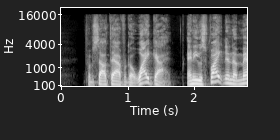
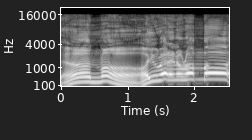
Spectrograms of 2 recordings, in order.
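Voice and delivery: Michael Buffer impression; 8 semitones higher, slower than usual. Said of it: "And Michael Buffer's like".

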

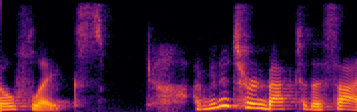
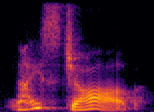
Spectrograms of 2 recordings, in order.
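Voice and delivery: ordinary talk

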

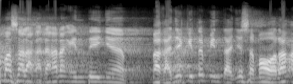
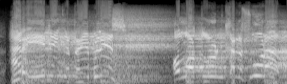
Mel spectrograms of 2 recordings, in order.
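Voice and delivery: high, loud proclamation; acted loud cry; 12 semitones higher, 4 dB louder than usual. Preacher voicing Iblis telling minions of the surah, high acted cry. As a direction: cry it out as the devil's boss. Acting Iblis's anguished announcement.

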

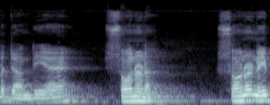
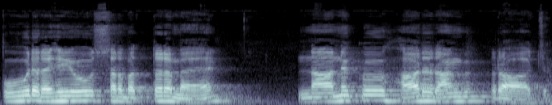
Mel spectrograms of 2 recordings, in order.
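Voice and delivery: slow, with ਮੈਂ un-nasalised; correct recitation; much slower than usual. Shown as a demonstration. Teacher recites the corrected verse slowly. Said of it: "ਬਿੰਦੀ ਤੋਂ ਰਹਿਤ ਪੜ੍ਹਨਾ ਹੈ".

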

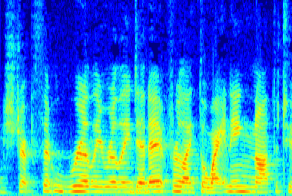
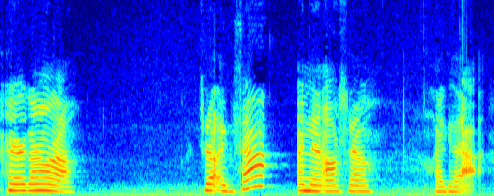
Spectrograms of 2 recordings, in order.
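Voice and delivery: fingers in mouth; talking while flossing. Real, not acted. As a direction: floss between front teeth. Seen 0: Floss and fingers between front teeth while speaking; absent in references.

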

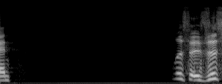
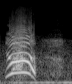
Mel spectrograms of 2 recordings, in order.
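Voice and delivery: startled yelp; 13 semitones higher than usual. Real, not acted. Startled gamer yelping at a jump scare.

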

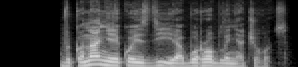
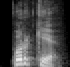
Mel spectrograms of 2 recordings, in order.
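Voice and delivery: "Por qué?" higher and louder, falling; clear model word; 4 semitones higher, 5 dB louder than usual. Shown as a demonstration. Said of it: "teacher models the word".

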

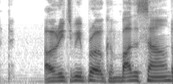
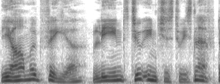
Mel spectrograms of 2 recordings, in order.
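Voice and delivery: ordinary delivery, nothing marked

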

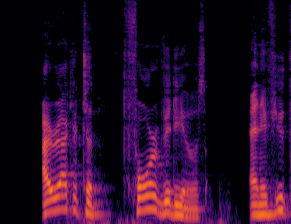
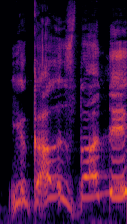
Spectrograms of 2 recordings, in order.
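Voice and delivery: much higher, slow strained cry-shout; mock dying shout; slower than usual. Imitating a commenter's final words, high slow cry. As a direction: wail it out as a last dying word. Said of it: "the last words they would say is".

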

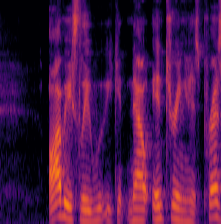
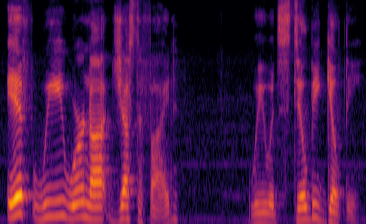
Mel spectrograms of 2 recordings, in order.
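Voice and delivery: ordinary talk, nothing marked

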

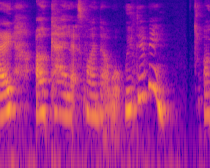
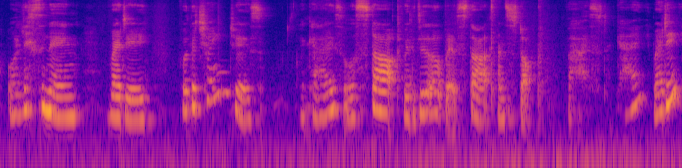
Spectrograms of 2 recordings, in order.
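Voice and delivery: whisper; 8 dB quieter than usual. Acted. Hushed build-up before game.

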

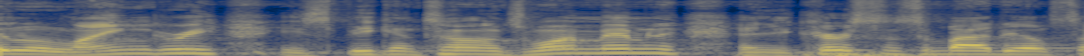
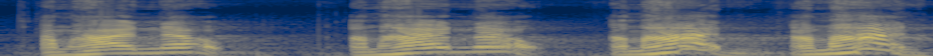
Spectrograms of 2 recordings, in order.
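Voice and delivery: mock hiding woman; 7 semitones higher, faster than usual. Healed woman retreating into hiding.

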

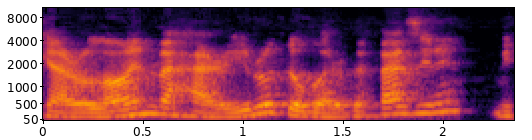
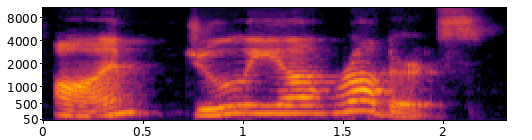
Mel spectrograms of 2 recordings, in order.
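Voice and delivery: very slow, raised teaching voice; listen-and-repeat model; 5 semitones higher, 4 dB louder, much slower than usual. Shown as a demonstration. Teacher repeats the recording for learners, slow model. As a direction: space the words out for learners. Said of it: "and repeat و قرار شما تکرار کنید".

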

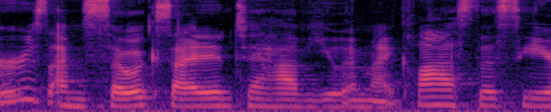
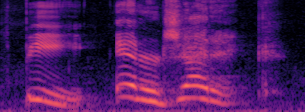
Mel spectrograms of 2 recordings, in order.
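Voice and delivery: slow, sing-song picture book reading; reading to children; 4 semitones higher, slower than usual. Acted. Teacher reading a picture book to second graders, slow sing-song. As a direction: stretch each line out for the kids.

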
